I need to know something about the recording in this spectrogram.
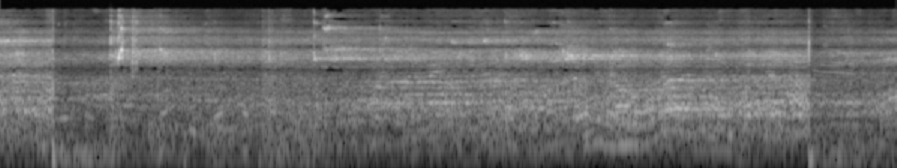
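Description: A ball is kicked with a sharp thud in a large echoing hall.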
